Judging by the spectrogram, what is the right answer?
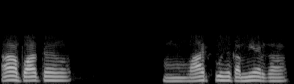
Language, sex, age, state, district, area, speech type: Tamil, male, 18-30, Tamil Nadu, Thoothukudi, rural, conversation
